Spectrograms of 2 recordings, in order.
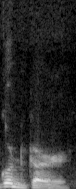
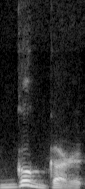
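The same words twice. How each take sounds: First: The final d of good is kept clearly. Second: The final d of good becomes a g. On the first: This is how it is said carefully and slowly. "when you pronounce very carefully and slowly" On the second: This is how it is said spontaneously. "Good girl instead of"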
